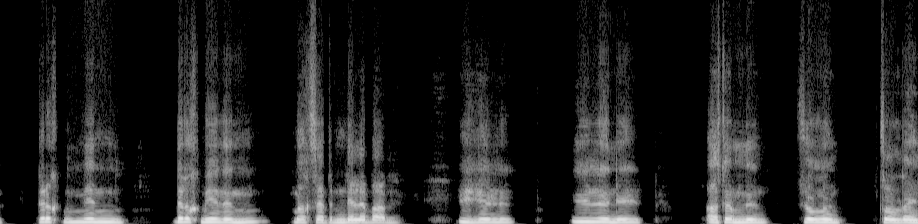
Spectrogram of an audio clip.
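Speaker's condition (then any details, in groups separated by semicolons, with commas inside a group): Cerebral palsy; 40 years with condition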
